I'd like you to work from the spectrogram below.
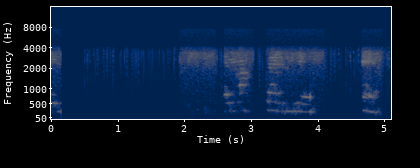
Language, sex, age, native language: Icelandic, male, 9, Icelandic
